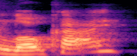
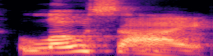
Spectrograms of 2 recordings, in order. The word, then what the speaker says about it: loci: did you just say loci Maxwell come on how dare you Maxwell loci you kidding me Oh Raymond's and training you're saying loci oh come on now come on now it's pronounced low sigh okay load sighs so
